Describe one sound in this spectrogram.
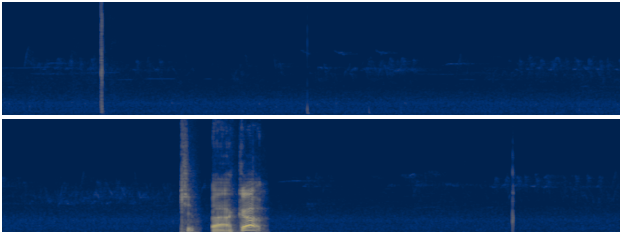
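A golf club strikes a ball with a sharp click.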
